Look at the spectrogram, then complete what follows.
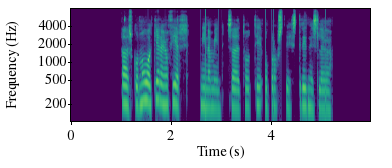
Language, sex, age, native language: Icelandic, female, 30-39, Icelandic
